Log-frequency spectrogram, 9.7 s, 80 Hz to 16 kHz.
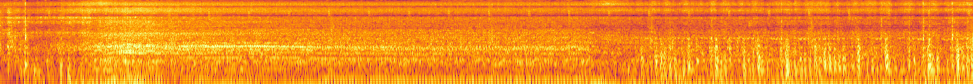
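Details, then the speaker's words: Mercedes C32 AMG after supercharger replacement, started after three months sitting: about 5 seconds after start a whining supercharger noise rides over an uneven, choppy idle with irregular clattery pulses; problem began with the belt tensioner, cause unclear. "started off the car about like 5 Seconds of run in the car the supercharger started making the same noise"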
